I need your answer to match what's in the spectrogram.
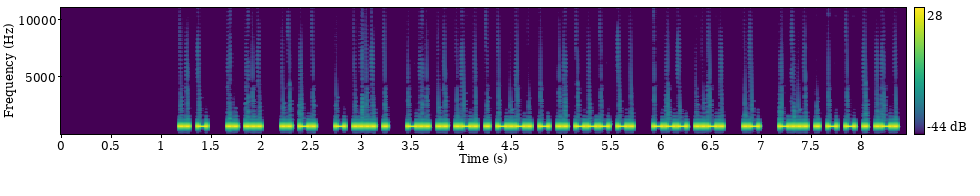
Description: Morse code, heard as a keyed tone, about 40 wpm, 700 Hz. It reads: IT IS IN THE DIRECTION OF A BETTER
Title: Sentences from Top 1000 Words - Review Part 5 - 40wpm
